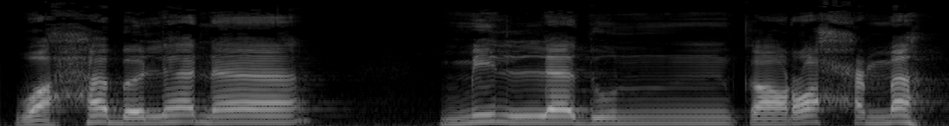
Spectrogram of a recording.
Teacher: وہب با میں قلقلہ ہوگا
